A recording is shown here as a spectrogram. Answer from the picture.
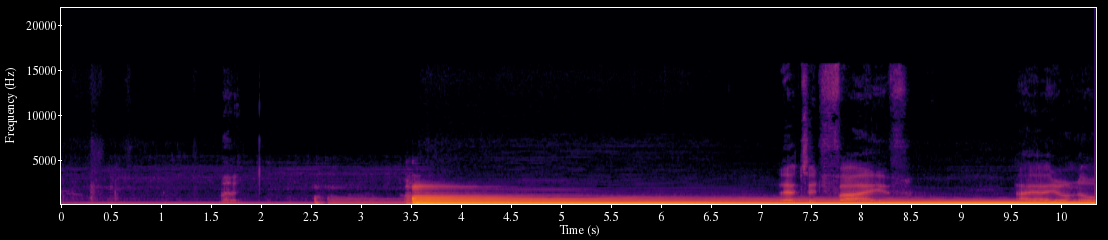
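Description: Electric guitar played through a freshly re-capped 1967 Fender Bandmaster AB763 tube amp head: a quiet held note, then about three and a half seconds in a loud note rings out and sustains steadily without dying away.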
